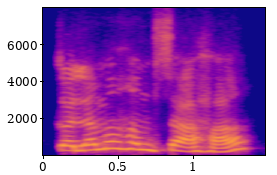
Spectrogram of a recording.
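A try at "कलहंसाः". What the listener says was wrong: Not kalama. Kalahamsaha. So tatra kalahamsaha gangajale taranti. So kalahamsaha.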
